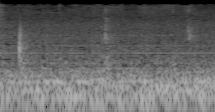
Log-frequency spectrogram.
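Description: Quiet room tone: a steady low hum with three faint, sharp clicks a little under a second apart.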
